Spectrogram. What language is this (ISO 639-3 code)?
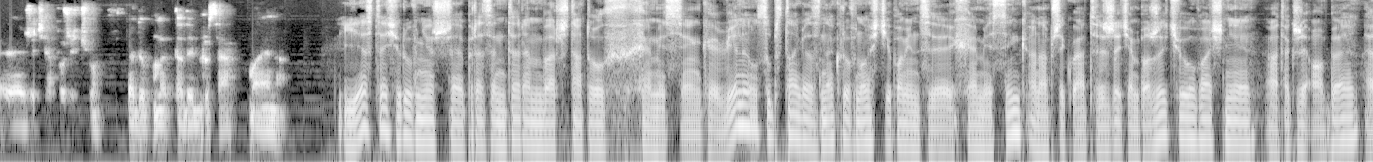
pol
